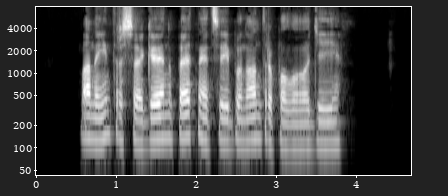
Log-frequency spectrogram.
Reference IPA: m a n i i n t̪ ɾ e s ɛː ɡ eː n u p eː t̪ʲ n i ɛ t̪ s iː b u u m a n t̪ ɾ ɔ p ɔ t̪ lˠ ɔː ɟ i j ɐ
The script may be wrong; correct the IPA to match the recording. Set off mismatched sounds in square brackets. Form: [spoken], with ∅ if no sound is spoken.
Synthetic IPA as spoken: m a n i i n t̪ ɾ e s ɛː ɡ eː n u p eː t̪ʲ n i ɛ t̪ s iː b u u [n] a n t̪ ɾ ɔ p ɔ [∅] lˠ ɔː ɟ i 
